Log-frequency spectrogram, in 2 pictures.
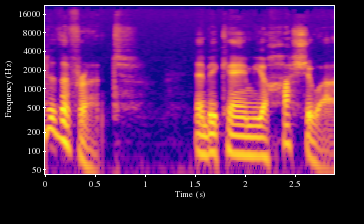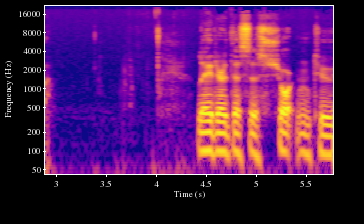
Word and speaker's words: Yehoshua: Now, Joshua is how it's pronounced in English most of the time, but there is no J sound in Hebrew. It would be Yehoshua.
